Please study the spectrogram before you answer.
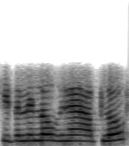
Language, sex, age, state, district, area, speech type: Hindi, female, 18-30, Uttar Pradesh, Chandauli, urban, conversation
